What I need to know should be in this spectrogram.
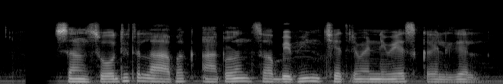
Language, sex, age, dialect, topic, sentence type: Maithili, male, 18-24, Southern/Standard, banking, statement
